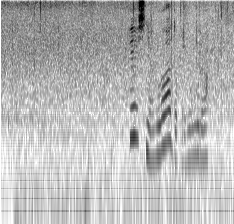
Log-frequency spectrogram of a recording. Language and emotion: Russian, sad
